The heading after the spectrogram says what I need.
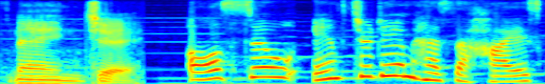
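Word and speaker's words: Nijntje: And in Dutch, her name is pronounced MJ.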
